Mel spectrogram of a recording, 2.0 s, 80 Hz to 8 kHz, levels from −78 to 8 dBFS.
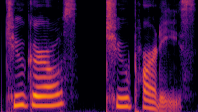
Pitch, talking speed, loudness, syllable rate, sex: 240 Hz, 90 wpm, -18 LUFS, 2.9 syllables/s, female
